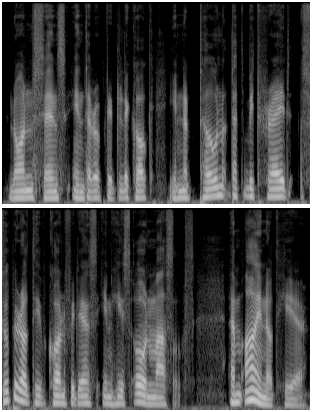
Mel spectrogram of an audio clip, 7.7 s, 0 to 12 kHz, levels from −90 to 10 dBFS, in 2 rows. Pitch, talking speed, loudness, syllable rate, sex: 120 Hz, 140 wpm, -21 LUFS, 5.1 syllables/s, male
